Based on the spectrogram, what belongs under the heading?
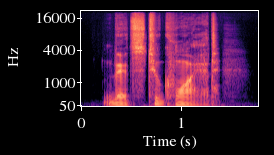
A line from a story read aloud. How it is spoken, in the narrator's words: Will said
